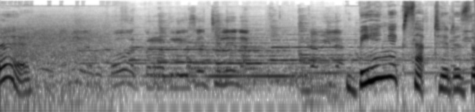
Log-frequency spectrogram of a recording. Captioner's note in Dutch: man spreekt in vreemde taal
